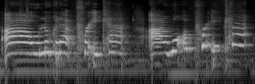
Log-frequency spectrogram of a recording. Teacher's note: As you can hear, I'm not saying those T's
